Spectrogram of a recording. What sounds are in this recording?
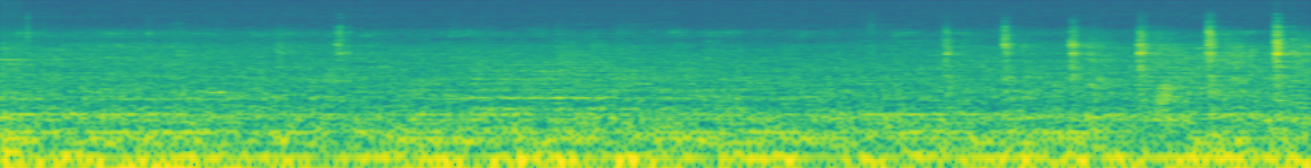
non-machinery impact, car horn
